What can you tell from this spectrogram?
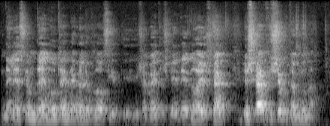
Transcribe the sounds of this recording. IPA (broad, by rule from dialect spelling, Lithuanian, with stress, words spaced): dɐˈlʲæɪsʲkʲɪm dɐɪˈnuː tɐɪ nʲɛɡɐˈlʲʊ klˠɐʊˈsʲiːt ʒʲɛˈmɐɪtʲɪʃkɐɪ dɐɪˈnuɔj ɪʃˈkɐrt ɪʃˈkɐrt ɪʃʲˈjʊŋktɐ ˈbuːnɐ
